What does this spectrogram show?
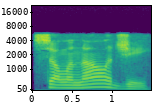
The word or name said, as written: selenology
